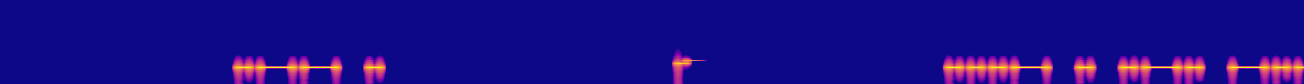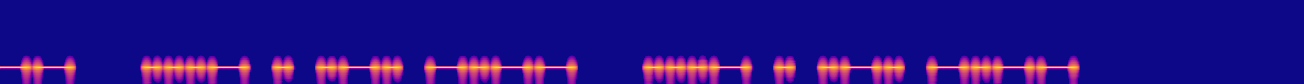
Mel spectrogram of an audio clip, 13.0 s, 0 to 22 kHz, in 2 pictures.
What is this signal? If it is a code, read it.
Morse code, heard as a keyed tone, about 22 wpm, 700 Hz. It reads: WE VERY VERY VERY
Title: Top 200 Words Repeated 22wpm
